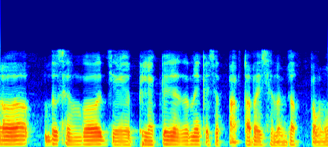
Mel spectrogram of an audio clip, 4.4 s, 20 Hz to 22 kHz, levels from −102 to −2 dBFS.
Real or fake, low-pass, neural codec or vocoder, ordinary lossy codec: fake; 5.4 kHz; codec, 44.1 kHz, 3.4 kbps, Pupu-Codec; none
